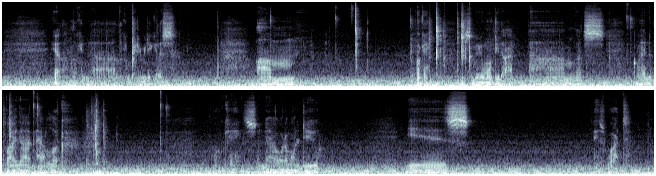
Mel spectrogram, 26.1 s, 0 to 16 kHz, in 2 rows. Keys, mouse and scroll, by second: 8.6 ctrl+z, 9.2 ctrl+z, 12.4 click, 13.1 Tab, 14.9 ctrl+Tab.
